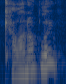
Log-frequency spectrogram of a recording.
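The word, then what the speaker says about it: Çalhanoğlu: that 10 minutes that he's played so far kellen o'glow looks kalanoglu does how you pronounce his name yeah it is i i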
